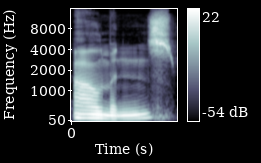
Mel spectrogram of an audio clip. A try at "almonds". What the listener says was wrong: Almonds. Oh, pronouncing every letter.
